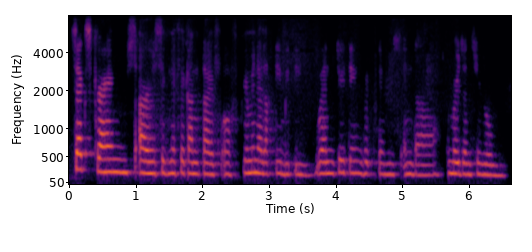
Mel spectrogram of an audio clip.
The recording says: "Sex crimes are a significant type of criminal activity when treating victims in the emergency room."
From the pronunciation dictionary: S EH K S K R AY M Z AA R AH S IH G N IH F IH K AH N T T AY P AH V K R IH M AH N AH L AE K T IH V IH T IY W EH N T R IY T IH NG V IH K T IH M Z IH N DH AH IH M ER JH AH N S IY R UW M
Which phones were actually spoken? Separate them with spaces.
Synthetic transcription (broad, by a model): S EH K S K R AY M S AA R S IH G N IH F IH K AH N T T AY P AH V K R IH M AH N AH L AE K T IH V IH T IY W EH N T R IY T IH NG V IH K T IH M S IH N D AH IH M ER JH AH N S IY R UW M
